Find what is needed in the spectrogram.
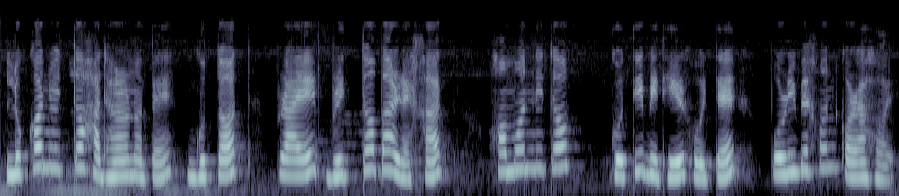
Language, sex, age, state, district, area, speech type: Assamese, female, 18-30, Assam, Udalguri, rural, spontaneous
